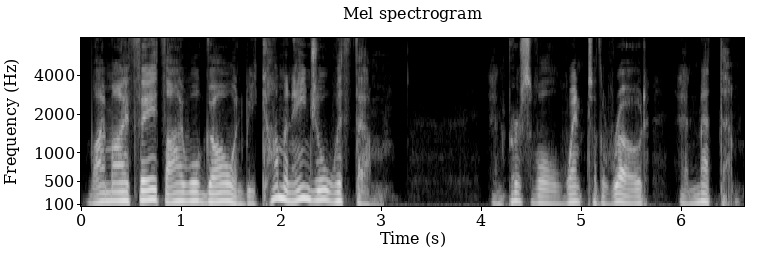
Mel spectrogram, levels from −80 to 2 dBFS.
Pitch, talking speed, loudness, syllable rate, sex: 135 Hz, 190 wpm, -17 LUFS, 5.0 syllables/s, male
